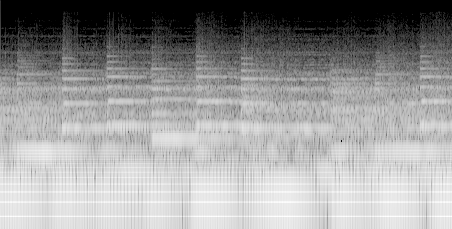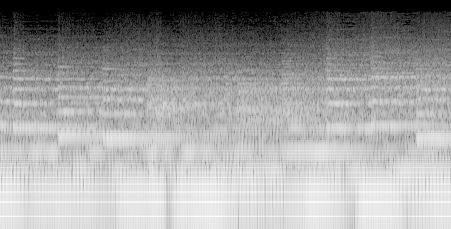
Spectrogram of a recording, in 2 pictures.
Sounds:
dubstep
music
electronic music

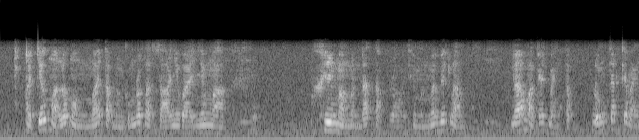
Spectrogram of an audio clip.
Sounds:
speech

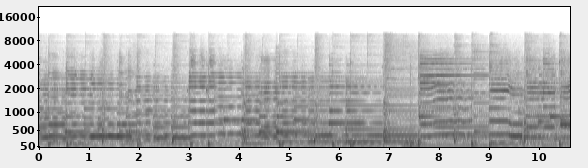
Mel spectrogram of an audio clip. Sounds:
inside a large room or hall
music

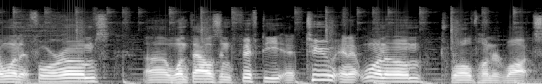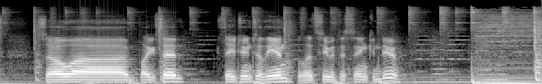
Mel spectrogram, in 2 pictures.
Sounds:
music
speech

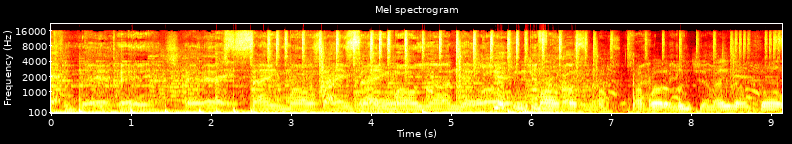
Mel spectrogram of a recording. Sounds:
music
speech

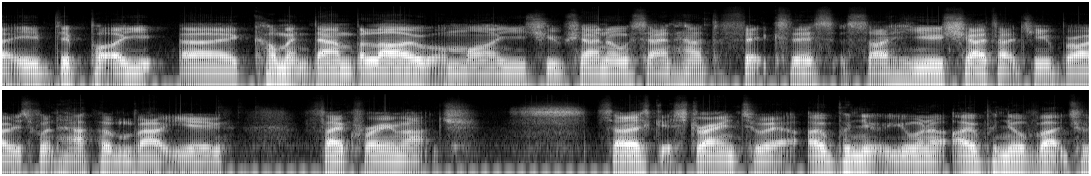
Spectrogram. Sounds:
speech

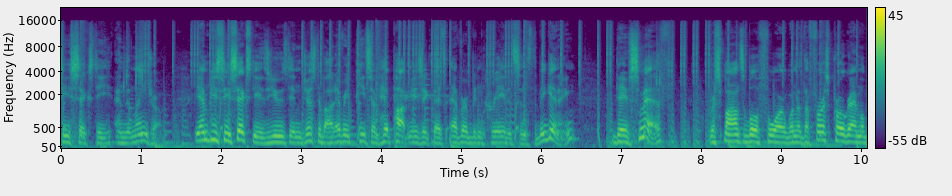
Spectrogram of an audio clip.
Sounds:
drum machine
speech
music

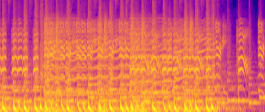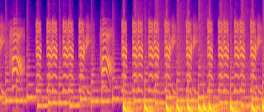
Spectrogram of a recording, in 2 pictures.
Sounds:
electronic music
music

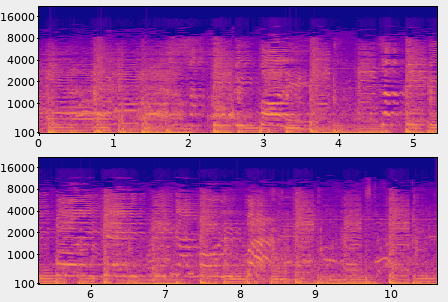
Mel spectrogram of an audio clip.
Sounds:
music

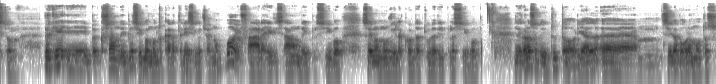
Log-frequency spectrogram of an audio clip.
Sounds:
speech

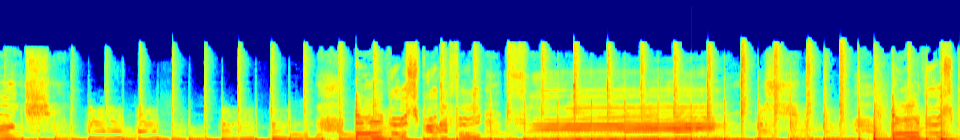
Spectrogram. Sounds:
music

